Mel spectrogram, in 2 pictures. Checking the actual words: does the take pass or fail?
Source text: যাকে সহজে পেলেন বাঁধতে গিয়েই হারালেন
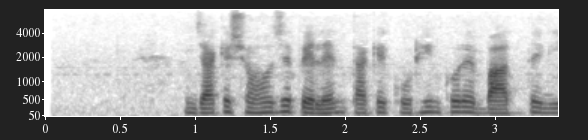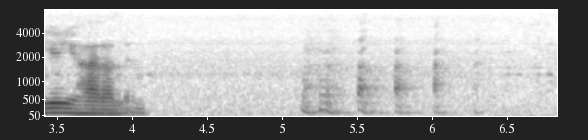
fail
